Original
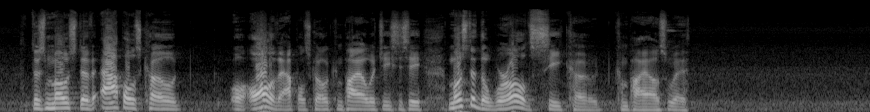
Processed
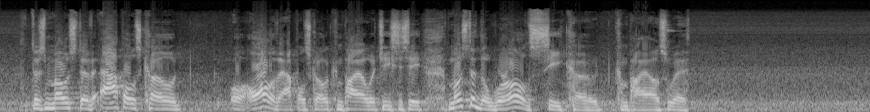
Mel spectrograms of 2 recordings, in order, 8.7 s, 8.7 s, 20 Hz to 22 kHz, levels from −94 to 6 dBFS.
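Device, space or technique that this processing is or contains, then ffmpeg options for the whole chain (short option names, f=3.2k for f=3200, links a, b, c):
loud club master: -af "acompressor=threshold=-29dB:ratio=2,asoftclip=type=hard:threshold=-24dB,alimiter=level_in=34dB:limit=-1dB:release=50:level=0:latency=1,volume=-8dB"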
